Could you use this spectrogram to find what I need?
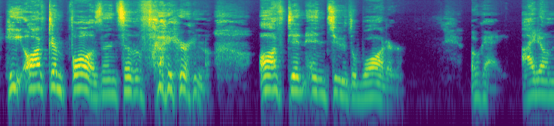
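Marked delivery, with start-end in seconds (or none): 0.0-5.4 reading through a laugh. Acted. Reads father's plea, laughing.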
